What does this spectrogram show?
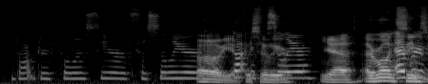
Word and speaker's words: Facilier: character design is giving me how do you pronounce Dr Phyllis here facilier oh yeah yeah everyone seems to be saying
